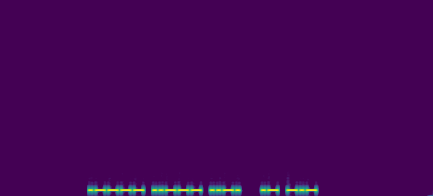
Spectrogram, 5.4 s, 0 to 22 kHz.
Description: Morse code, heard as a keyed tone, about 32 wpm, 700 Hz. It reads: 12F AK
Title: Field Day Exchanges Encore - 30wpm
